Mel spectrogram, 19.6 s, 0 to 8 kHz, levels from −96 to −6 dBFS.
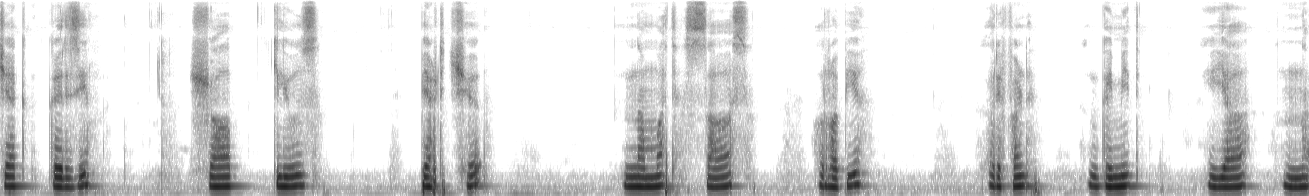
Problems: background sounds at intervals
